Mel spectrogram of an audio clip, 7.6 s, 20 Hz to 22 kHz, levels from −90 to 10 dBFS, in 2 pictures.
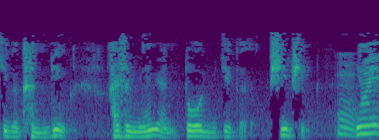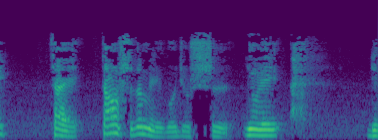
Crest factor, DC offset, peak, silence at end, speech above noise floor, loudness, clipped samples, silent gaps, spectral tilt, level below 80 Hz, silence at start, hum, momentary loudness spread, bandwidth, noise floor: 16 dB; under 0.1%; -8 dBFS; 0 s; 32 dB; -25 LUFS; under 0.1%; none; -5 dB/octave; -64 dBFS; 0 s; none; 12 LU; 8.4 kHz; -57 dBFS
